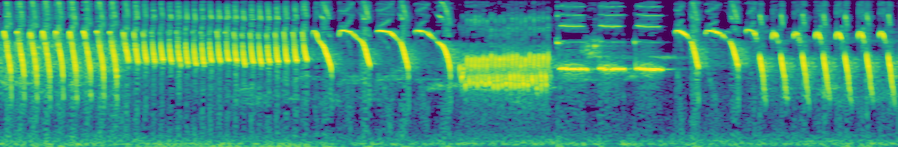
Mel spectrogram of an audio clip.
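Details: Canary in full song (kenari gacor): a fast high trill, a few slow drooping whistles, a harsh buzzy rattle, brief flat tones, then trilling again.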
